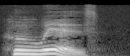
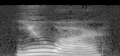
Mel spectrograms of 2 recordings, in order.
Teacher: a w glide after an oo sound. Don't forget that the sound of the American O is really O-oo.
